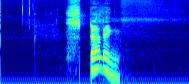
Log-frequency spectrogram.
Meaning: spelling
- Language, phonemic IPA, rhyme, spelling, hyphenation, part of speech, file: Dutch, /ˈspɛ.lɪŋ/, -ɛlɪŋ, spelling, spel‧ling, noun, Nl-spelling.ogg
